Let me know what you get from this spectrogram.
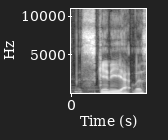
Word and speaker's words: Skaneateles: Skaneateles. So it's spelled like Skaneateles, but Skaneateles. It takes a while for some people to get it,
